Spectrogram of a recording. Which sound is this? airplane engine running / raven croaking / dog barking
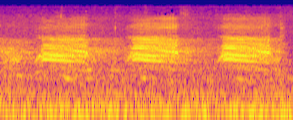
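raven croaking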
